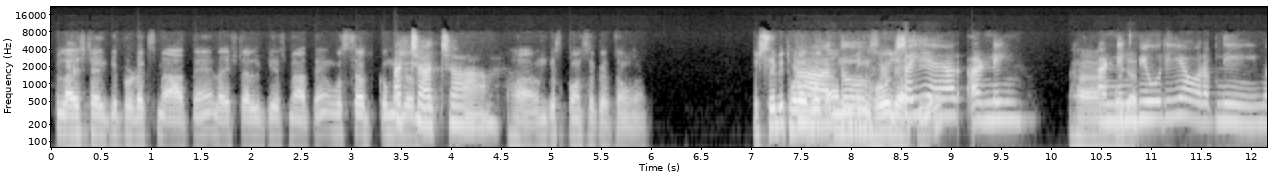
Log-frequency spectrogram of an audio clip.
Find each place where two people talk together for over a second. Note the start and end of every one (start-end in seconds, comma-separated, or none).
7.5-8.9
